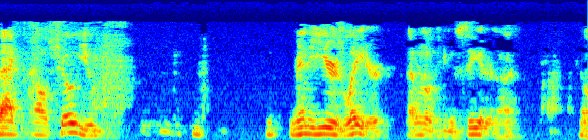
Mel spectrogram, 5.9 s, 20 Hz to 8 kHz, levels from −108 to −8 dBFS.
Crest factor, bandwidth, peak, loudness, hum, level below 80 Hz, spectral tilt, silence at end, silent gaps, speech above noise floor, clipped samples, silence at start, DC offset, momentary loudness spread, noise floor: 18 dB; 5.2 kHz; -8 dBFS; -26 LUFS; none; -62 dBFS; -9.5 dB/octave; 0 s; none; 39 dB; under 0.1%; 0 s; under 0.1%; 25 LU; -64 dBFS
